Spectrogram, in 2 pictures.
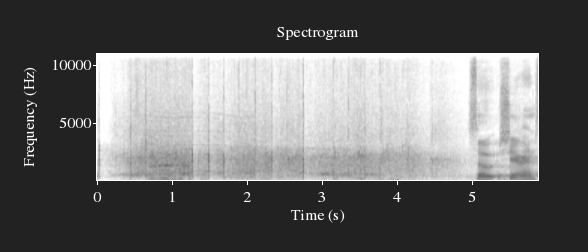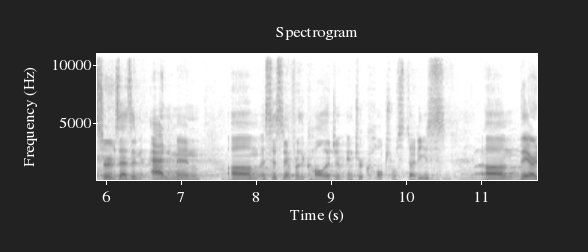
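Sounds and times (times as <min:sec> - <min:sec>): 
audience applauding a couple introduced on stage: 0:00.0 - 0:04.9
speech: 0:05.0 - 0:11.7.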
